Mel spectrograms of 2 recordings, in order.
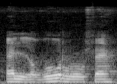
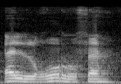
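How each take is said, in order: Both takes have the same delivery.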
